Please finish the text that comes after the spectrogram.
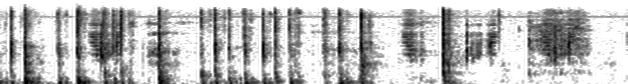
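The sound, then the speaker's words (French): Rapid typing on a computer keyboard as someone types out their email address, an uneven stream of sharp key clicks with brief pauses, ending in a few scattered taps and a softer rustle. “Je, t'écris mon mail.”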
